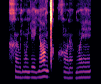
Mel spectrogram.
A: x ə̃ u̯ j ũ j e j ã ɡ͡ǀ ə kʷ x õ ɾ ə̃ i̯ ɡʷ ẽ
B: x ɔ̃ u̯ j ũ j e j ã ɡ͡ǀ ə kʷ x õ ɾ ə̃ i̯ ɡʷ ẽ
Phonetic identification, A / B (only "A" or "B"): A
